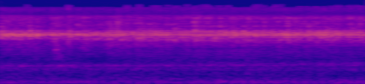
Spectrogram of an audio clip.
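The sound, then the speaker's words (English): A steady stream of wine gushes through a wine aerator, a continuous airy, hissing pour with a bright whistling tone, fairly quiet, with no voices. “That's the aerator that we're using to pour the wine.”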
